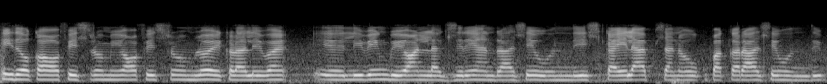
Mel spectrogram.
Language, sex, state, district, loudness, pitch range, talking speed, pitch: Telugu, female, Andhra Pradesh, Sri Satya Sai, -15 LUFS, 205-215 Hz, 165 wpm, 210 Hz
